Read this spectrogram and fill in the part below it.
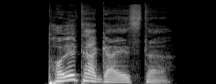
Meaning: nominative/accusative/genitive plural of Poltergeist
- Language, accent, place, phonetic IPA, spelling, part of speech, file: German, Germany, Berlin, [ˈpɔltɐˌɡaɪ̯stɐ], Poltergeister, noun, De-Poltergeister.ogg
